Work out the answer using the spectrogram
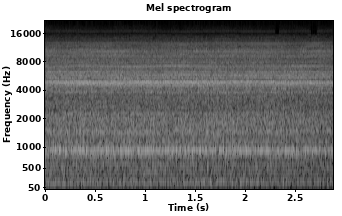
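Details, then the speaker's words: Camper van diesel at idle during a DPF regeneration forced with a diagnostic tool after the yellow DPF warning light; steady, slightly raised idle with an even rumble and no knocks as the engine builds heat. "Şu anda bir teşhis cihazı kullanarak DPF'yi yanmaya zorluyorum. Araba ısı üretiyor ve devir sayısı artıyor."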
